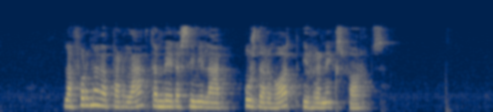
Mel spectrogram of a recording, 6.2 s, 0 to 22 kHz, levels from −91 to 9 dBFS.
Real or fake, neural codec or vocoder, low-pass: real; none; 9.9 kHz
